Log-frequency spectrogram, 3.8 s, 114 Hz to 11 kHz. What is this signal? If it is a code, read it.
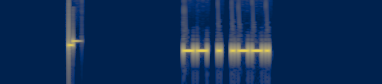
Morse code, heard as a keyed tone, about 34 wpm, 700 Hz. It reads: MEP
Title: USA Call Sign Postfixes - 3 Letters 35wpm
